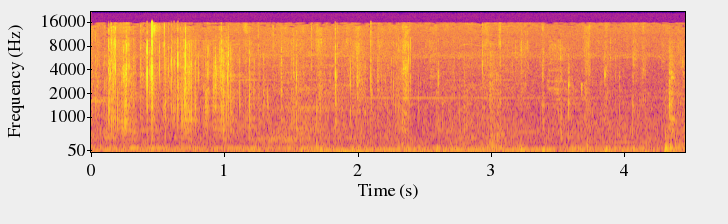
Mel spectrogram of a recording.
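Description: Soft crinkling and rustling of a flour tortilla being tucked and rolled into a burrito by hand on a plastic cutting board, in scattered small strokes, most of them in the first second and a half.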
